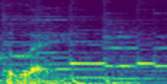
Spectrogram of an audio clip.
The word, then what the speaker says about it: fillet: A fillet steak. I know it's pronounced filet.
